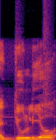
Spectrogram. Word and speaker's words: Julio: Ada beberapa orang-orang yang kayak misalkan contoh orang-orang dari Spanyol dan Italia itu kan huruf J diganti bacanya huruf H gitu ya. – Eh, emang iya ya? Iya. – Contohnya gini kayak namanya Julio Iglesias.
